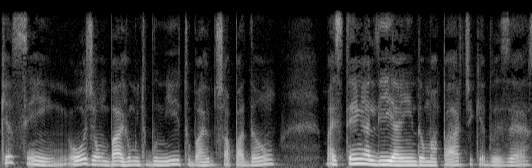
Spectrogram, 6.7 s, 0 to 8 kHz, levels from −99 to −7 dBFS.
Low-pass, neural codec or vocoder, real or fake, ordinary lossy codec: 7.2 kHz; none; real; none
